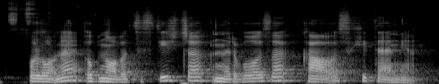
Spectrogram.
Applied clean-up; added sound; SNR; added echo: neural mask model Resemble Enhance denoiser.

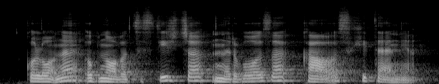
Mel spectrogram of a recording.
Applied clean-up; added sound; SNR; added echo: none; none; none; none.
